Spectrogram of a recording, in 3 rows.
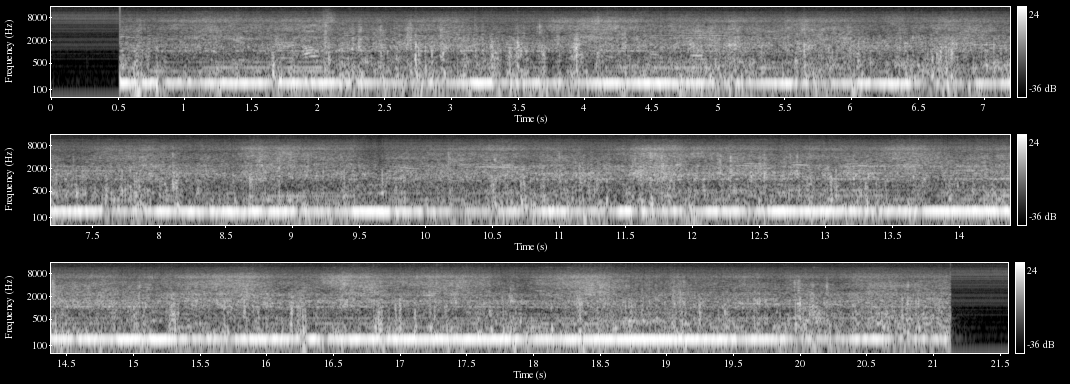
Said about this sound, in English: Right now, we've actually flying in the Dominican Republic, and then we travel by bus or by car to the border, cross the border on foot, and then we get on a boat, and we travel 3 hours in this way.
